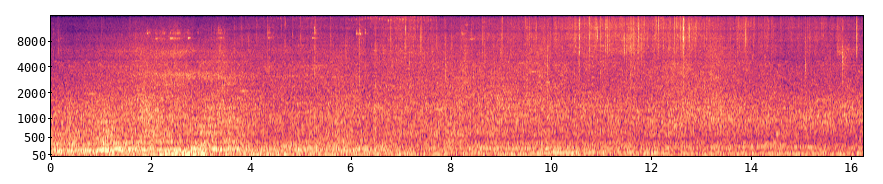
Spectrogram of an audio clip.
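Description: Street traffic: a steady low rumble of passing vehicles, loudest in the first few seconds and easing off after.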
